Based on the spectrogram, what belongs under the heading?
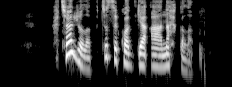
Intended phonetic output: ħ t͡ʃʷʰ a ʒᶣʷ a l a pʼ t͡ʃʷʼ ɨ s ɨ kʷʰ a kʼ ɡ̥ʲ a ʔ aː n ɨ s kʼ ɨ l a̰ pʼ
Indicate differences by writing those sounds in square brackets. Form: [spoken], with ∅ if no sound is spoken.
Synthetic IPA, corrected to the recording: ħ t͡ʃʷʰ a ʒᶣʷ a l a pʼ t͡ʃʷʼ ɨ s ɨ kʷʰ a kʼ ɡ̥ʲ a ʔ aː n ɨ [ħ] kʼ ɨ l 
